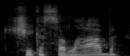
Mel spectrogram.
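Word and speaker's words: Chicxulub: not going to pronounce that word but it's pronounced chalab crashed into what is now Mexico the asteroid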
